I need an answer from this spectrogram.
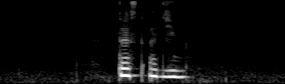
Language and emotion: Russian, neutral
